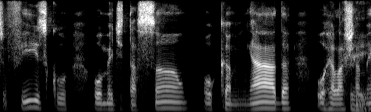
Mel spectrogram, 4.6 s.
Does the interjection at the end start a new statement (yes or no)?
no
